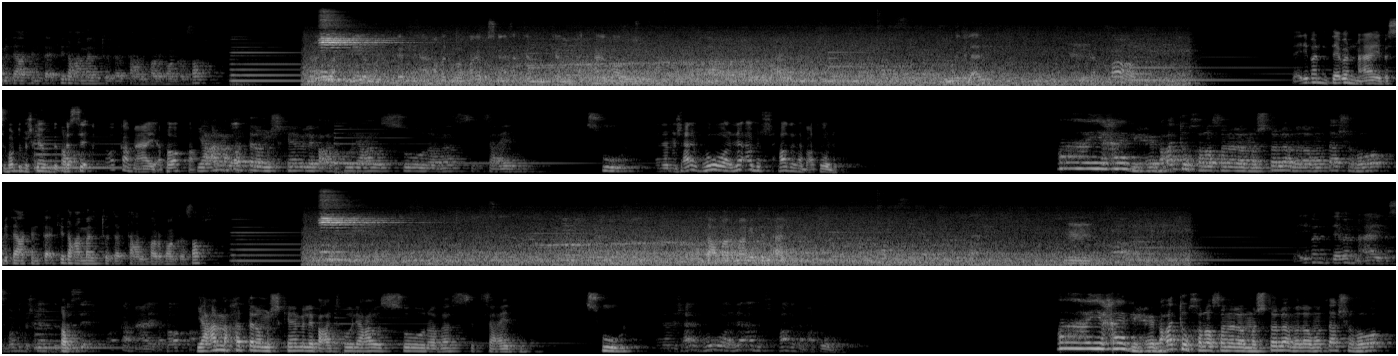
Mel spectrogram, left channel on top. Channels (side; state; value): both; normal; correlation 0.02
